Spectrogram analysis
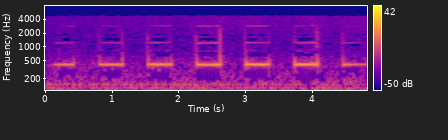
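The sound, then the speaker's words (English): A telephone busy signal after dialing a wrong number: seven evenly spaced, low, steady beeps separated by brief silences, moderately loud and alone. “He's dialed the wrong number. Then he tries again.”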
